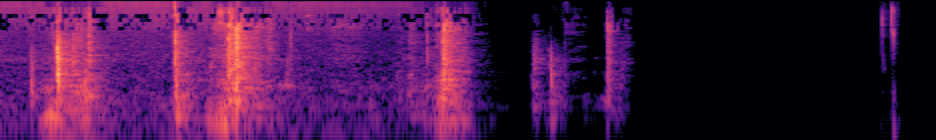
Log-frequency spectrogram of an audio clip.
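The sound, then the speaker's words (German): A door swings and shuts with a few heavy wooden thuds and rattles, followed by softer latch clicks, then quiet with one faint final tap. “Vorsichtig ging er darauf zu und schloss die Tür”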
